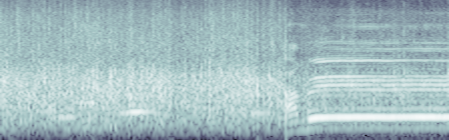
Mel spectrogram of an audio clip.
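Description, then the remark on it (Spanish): An audience claps steadily in a dense, loud burst of applause for about two seconds, then a sustained keyboard or organ chord swells in and holds as the clapping fades. “Denle otro aplauso, celébrelo.”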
